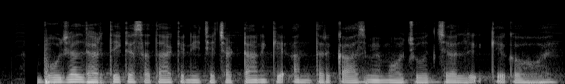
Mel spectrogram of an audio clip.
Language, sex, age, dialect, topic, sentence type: Magahi, male, 18-24, Southern, agriculture, statement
